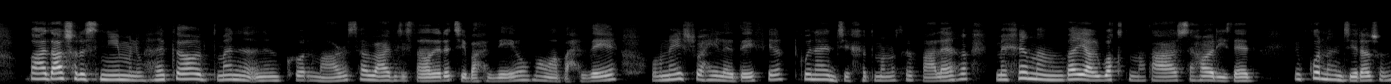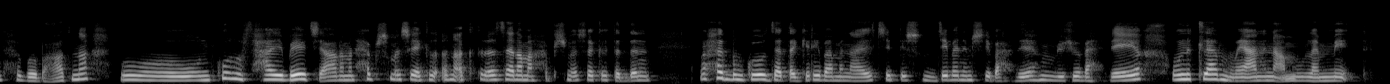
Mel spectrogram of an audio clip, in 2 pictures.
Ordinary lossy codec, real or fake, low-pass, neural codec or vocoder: none; fake; none; codec, 16 kHz, 1 kbps, X-Codec, WavLM features, trained on Multilingual LibriSpeech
